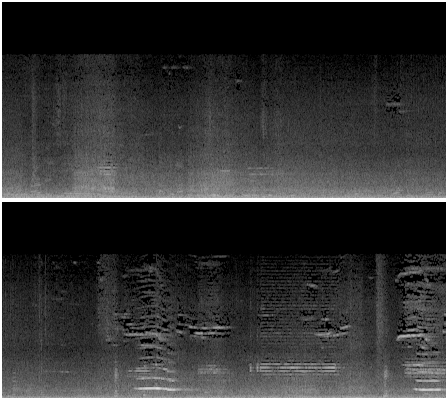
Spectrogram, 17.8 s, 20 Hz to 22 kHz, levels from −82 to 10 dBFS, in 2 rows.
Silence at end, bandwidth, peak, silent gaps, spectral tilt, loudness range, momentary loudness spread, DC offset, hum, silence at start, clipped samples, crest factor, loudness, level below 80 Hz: 0 s; 16.5 kHz; 0 dBFS; none; -4 dB/octave; 11 LU; 15 LU; under 0.1%; none; 0 s; under 0.1%; 20 dB; -20 LUFS; -30 dBFS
